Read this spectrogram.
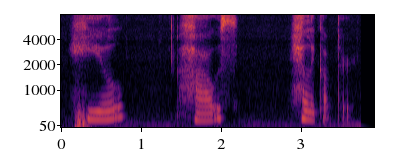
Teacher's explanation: It is made by passing air through your mouth, and your vocal cords will not vibrate.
